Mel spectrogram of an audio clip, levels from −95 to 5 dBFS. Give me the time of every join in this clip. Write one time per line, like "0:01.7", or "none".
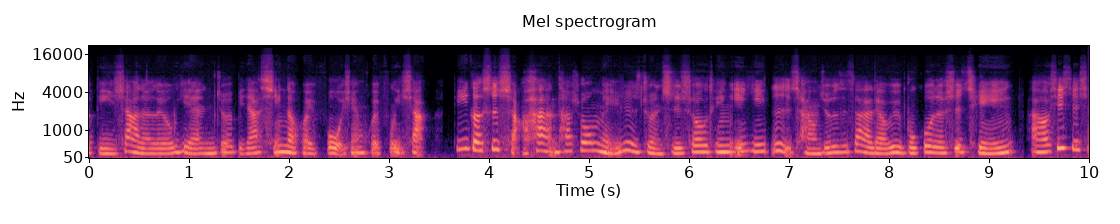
0:06.8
